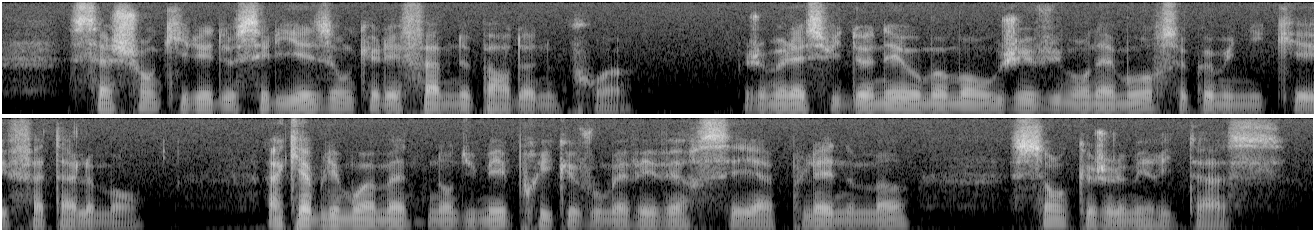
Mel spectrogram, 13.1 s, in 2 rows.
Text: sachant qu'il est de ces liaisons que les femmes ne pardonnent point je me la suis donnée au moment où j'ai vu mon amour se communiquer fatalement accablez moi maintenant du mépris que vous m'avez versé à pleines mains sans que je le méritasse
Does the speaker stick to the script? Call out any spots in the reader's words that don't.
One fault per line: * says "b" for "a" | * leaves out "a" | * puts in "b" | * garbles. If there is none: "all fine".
all fine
